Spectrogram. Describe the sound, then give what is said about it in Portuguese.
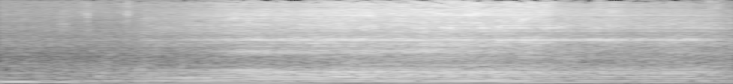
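A motorcycle engine drones, its pitch rising and swelling to a peak midway before easing off slightly, a steady mechanical roar with no voices. “e passa a moto.”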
